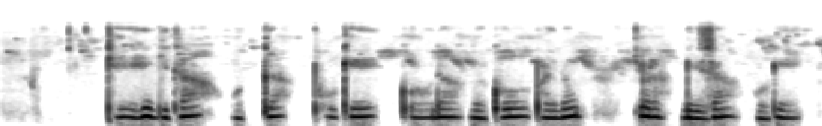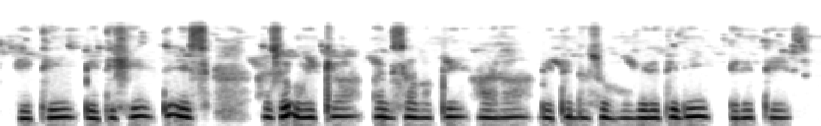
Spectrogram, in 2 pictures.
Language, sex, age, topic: Gamo, female, 25-35, government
